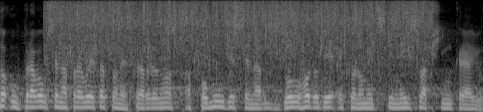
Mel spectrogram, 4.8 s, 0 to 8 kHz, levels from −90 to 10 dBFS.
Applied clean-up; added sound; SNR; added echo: none; Stream; 8 dB; none.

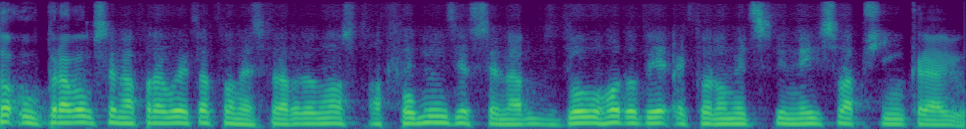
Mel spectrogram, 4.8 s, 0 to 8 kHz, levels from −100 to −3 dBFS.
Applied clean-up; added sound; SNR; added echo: neural mask model DeepFilterNet 3.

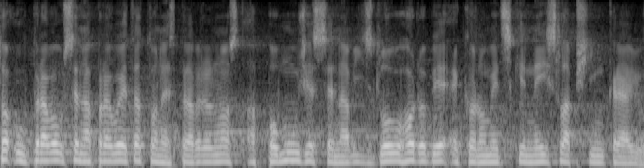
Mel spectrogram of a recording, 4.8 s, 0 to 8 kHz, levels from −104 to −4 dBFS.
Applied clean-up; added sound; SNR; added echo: none; none; none; none.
